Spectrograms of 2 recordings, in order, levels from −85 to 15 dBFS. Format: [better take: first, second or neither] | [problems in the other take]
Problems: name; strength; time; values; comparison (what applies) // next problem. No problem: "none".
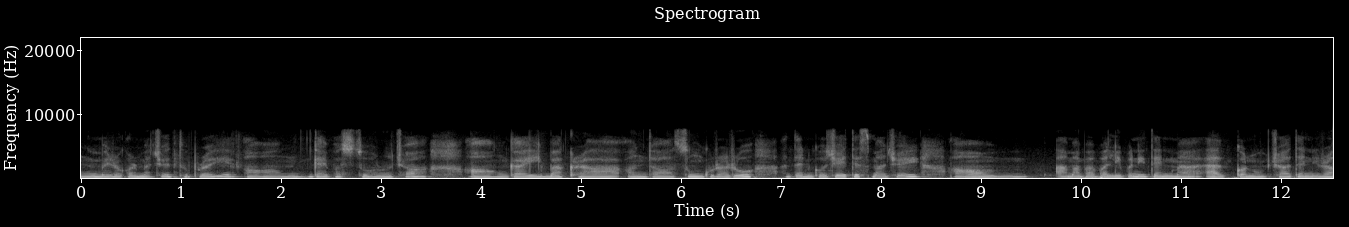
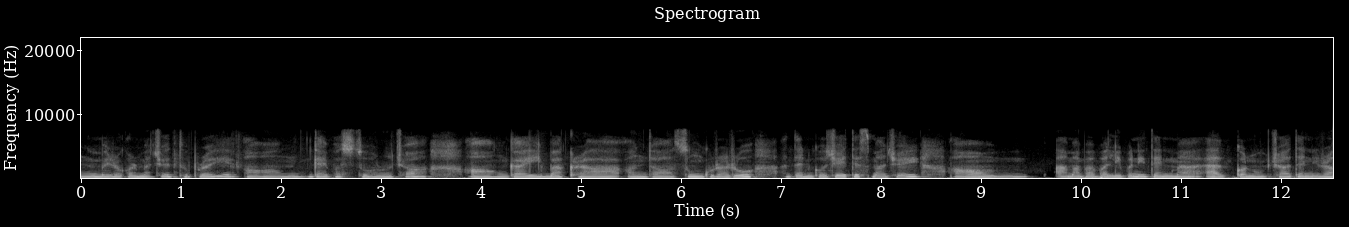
first | noise reduction (neural mask model Resemble Enhance denoiser)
